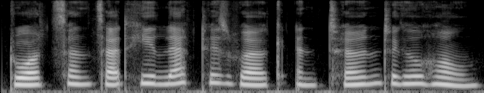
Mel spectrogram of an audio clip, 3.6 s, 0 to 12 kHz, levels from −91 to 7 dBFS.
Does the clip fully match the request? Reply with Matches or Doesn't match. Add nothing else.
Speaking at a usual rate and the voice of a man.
Doesn't match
